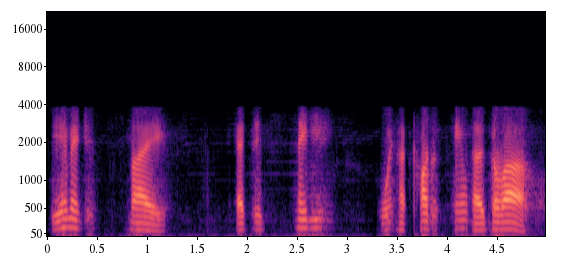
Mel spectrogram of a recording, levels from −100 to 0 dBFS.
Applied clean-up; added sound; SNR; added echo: neural separator model SepFormer WHAMR!.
